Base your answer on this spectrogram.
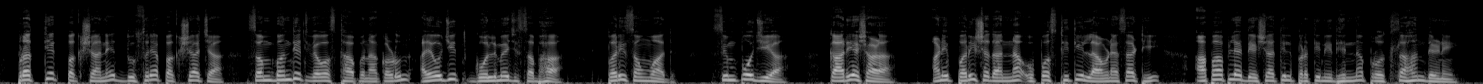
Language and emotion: Marathi, neutral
